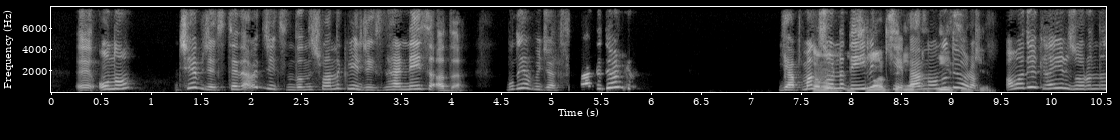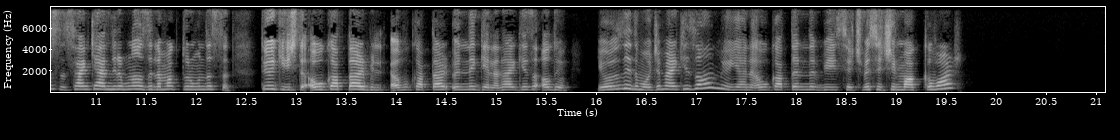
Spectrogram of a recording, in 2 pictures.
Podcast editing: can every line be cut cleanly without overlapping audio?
No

